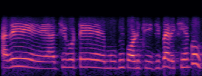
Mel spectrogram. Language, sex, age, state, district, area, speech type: Odia, female, 18-30, Odisha, Nayagarh, rural, conversation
